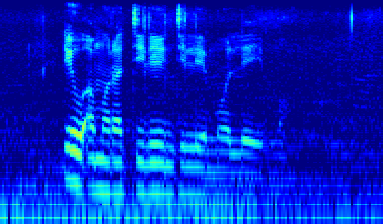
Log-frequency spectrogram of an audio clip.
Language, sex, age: Southern Sotho, male, 24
